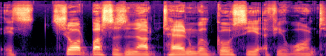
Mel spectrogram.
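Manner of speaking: Scottish mom. Retold or imitated. Mom offers to see son's film, Scottish accent. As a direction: put on Mom's Scottish accent. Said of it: "she's Scottish".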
